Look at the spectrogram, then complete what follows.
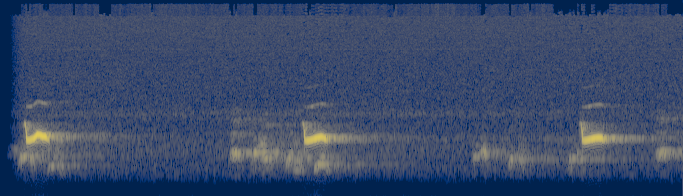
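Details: Eurasian scops owl calling on a summer night in Serbia: three short, clear whistled notes, each a steady mid-pitched tone, spaced roughly two and a half seconds apart, with softer lower murmuring sounds between them.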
